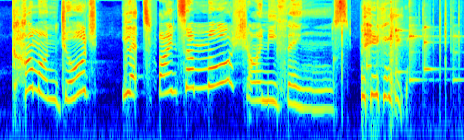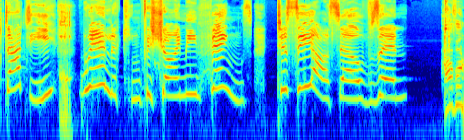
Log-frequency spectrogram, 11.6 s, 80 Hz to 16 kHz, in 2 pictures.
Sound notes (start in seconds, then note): 4.5 giggles; 6.5 snorts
